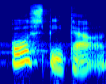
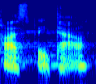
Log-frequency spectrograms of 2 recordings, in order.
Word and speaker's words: hospital: You don't even pronounce the H in Spanish. It is totally invisible. So when we say hola, or another word you'll see later on is hospital. It's hospital, not hospital.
